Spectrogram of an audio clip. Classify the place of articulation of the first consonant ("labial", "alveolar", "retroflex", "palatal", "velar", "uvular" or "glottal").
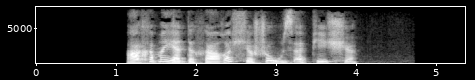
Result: velar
